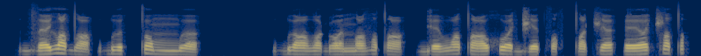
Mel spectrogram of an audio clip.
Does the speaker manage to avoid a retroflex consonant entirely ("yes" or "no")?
yes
